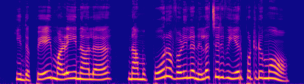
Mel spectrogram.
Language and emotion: Tamil, fearful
